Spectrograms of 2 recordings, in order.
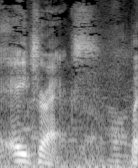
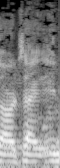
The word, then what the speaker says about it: Artax: Atrax, like an 8-track. – Yeah. – But no, I think it's Artax.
